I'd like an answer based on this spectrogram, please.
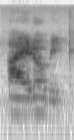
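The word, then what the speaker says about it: aeróbic: pesas vale también con noto que pronuncias aerobic no aerobic Sí en inglés decimos aerobic s pero en español aerobic ae ae porque pronuncias las dos vocales porque hay dos vocales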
